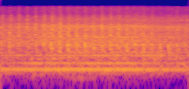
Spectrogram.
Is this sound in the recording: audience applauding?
no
